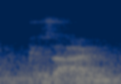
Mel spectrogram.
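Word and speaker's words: Khazae: Kazai.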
